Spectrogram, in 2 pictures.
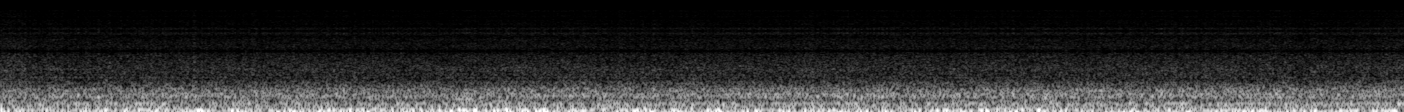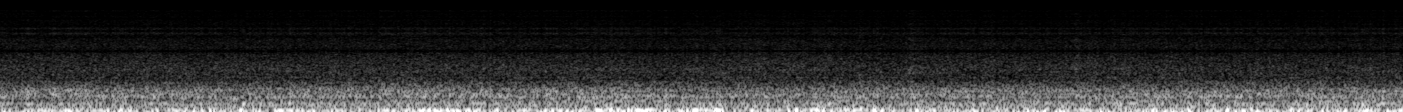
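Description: Steady running noise inside a moving regional passenger train: a continuous low rumble of wheels and running gear on the track, with a faint steady hum over it.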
